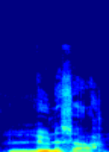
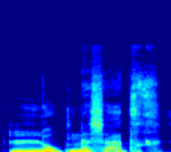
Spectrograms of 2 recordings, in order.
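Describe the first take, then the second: First: It is said without a hard g sound. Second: It is said with a hard g sound. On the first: The speaker calls it right. "I found that this is how you pronounce it" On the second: The speaker calls it wrong. "to look at it phonetically, it says"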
